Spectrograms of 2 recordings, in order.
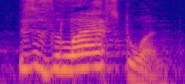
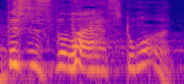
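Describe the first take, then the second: First: "last" leaned on, quieter than before; stress on LAST. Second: "this" pushed up high and leaned on; stress on THIS. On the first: Preacher to congregation, stressing "last" on the repeat. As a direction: lean on the word "last". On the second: Preacher to congregation, "this" stressed first time. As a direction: lean on the word "this". Repeats line, shifting stress. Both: Shown as a demonstration.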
